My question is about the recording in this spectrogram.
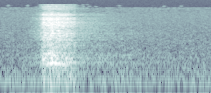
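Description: One short breath through the nose, about half a second in, taken during a silent box-breathing exercise; otherwise near silence.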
